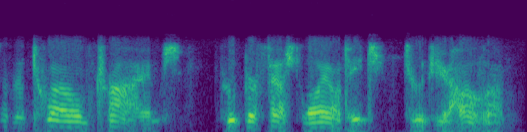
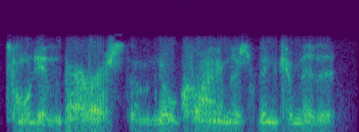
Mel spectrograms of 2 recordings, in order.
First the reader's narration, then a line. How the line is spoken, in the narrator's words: From beside him, Ahud mutters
